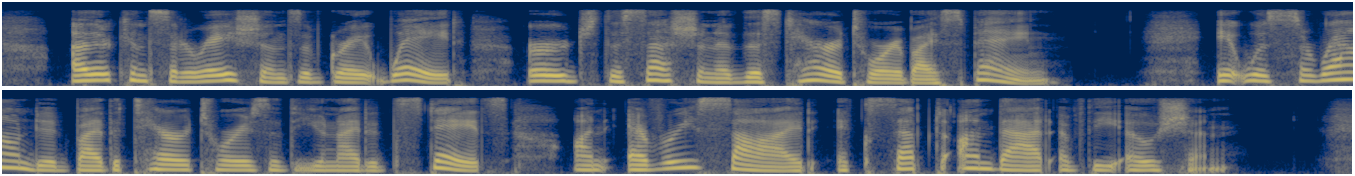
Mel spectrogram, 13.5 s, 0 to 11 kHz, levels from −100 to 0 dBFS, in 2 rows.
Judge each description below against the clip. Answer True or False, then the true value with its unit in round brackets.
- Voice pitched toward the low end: False (185 Hz)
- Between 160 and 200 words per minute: False (140 wpm)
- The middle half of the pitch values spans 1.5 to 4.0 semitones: False (5.1 semitones)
